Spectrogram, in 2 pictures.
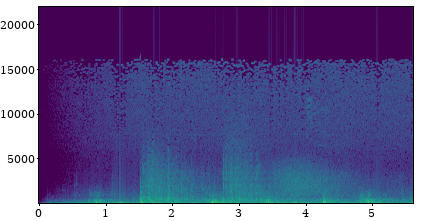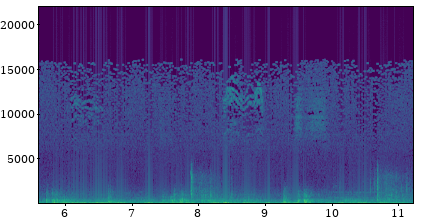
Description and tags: Firework background
New year fireworks
explosion, firework, new-year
